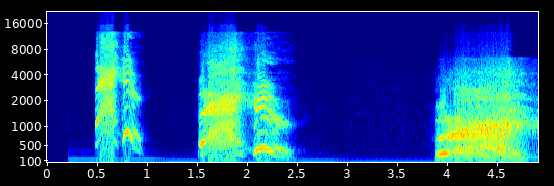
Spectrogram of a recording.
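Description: Three loud sneezes, the first two with a quick rising intake before the burst, the last a longer forceful blast; ordinary sneezing.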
